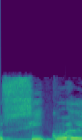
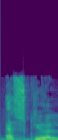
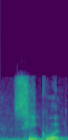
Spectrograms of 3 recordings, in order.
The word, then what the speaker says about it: SQL: लेकिन स्टिल जो है अभी भी मतलब इसको सीक्वल ही कहा जाता है. समटाइम्स अगर आप प्रोनाउंसिएशन लोगों से सुने तो वो इसको सीक्वल ही कहते हैं, गो के जो ऑफिशियल जो इसका नेम है that is SQL, नॉट सीक्वल.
